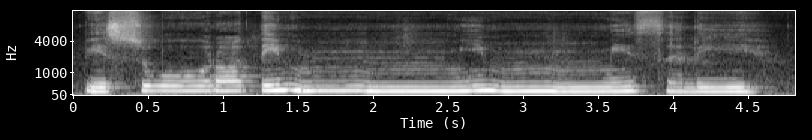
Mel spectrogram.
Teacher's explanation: Apabila ada nun sukun atau tanwin bertemu dengan hurufnya idgham bigunah, ya, nun, mim, wawu, maka nun sukun atau tanwinnya dimasukkan disertai dengan dengung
